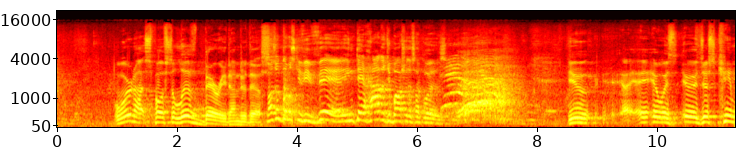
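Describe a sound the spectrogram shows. A man talks loudly and energetically through a microphone.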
